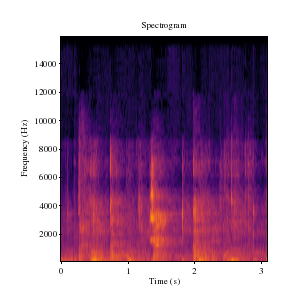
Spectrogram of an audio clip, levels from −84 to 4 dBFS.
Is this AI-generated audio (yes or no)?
yes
